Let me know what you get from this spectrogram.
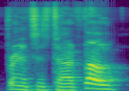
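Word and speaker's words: Frances Tiafoe: Keep on saying it correctly because it's a little difficult to pronounce the way it's spelled. It's Francis Tiafoe, actually from my hometown, Riverdale, Maryland.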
